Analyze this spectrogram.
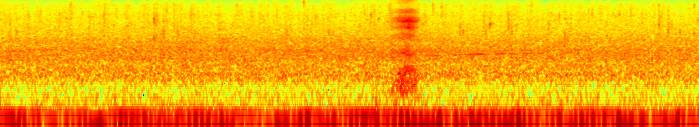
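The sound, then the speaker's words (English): Steady rain falls outdoors, a dense even hiss of drops with no voices, and one brief brighter splash or patter stands out near the middle before the downpour settles back to its constant wash. “It's still raining outside.”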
